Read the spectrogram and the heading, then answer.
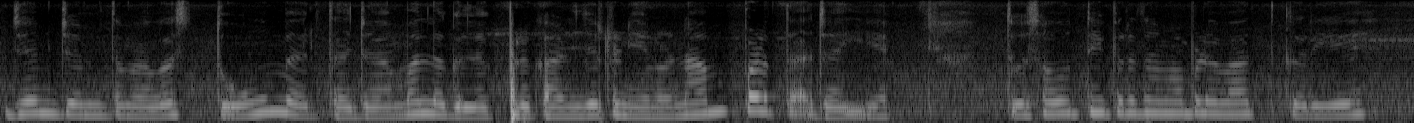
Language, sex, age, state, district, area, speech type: Gujarati, female, 18-30, Gujarat, Rajkot, urban, spontaneous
